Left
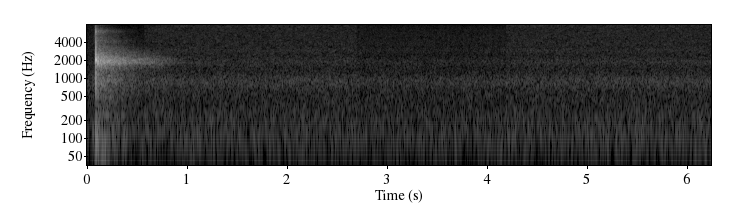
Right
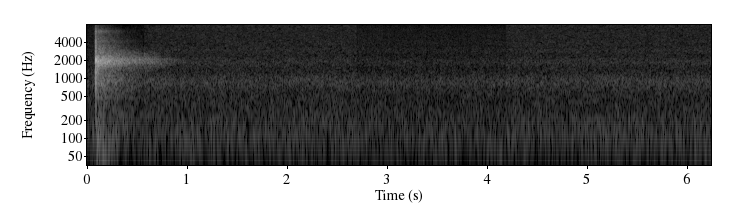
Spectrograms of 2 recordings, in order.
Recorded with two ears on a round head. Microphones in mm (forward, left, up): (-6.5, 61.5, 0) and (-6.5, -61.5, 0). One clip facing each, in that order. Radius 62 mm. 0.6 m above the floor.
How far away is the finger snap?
About 0.8 m.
